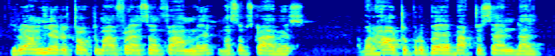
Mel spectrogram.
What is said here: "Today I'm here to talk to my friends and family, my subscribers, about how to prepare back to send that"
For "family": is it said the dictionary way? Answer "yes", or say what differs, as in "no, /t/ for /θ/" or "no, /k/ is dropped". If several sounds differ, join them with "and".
yes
